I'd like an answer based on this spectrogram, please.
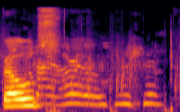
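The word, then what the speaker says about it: Brodes: My name is B-R-0-D-E-S, pronounced Brayards.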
